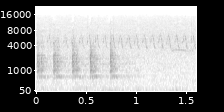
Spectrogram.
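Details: A woodpecker in dry forest beside a backyard aviary hammers wood in five sharp knocks about one-fifth of a second apart, then fading echoes, over a low engine-like hum, on a calm day. It starts banging around 5:30 each morning.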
